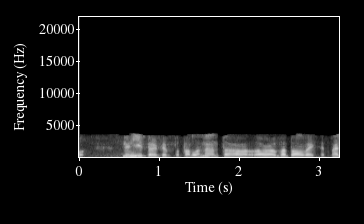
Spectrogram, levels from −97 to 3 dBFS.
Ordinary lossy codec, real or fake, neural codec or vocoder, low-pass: MP3, 24 kbps; fake; codec, 24 kHz, 0.9 kbps, WavTokenizer, medium speech release version 1; 3.6 kHz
